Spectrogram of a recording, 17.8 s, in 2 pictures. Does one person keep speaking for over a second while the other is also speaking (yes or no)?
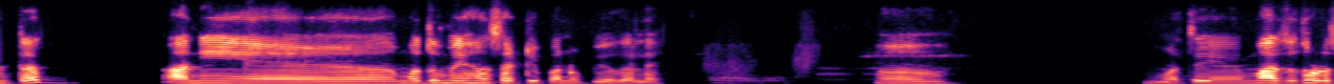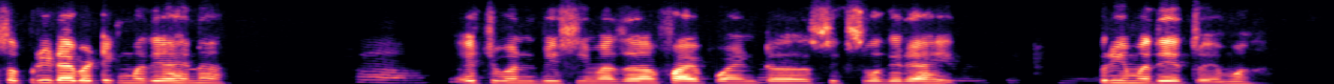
no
